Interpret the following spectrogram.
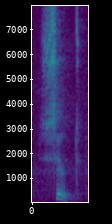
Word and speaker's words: suit: Como traje, se escribe sweet. Pero no se dice sweet, se dice suit.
